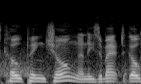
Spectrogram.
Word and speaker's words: Ko Ping Chung: Well, no question about the pronunciation of this name. At least not as far as we know. It's Ko Ping Chung, and he's about to go four clear for the first time in the match.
